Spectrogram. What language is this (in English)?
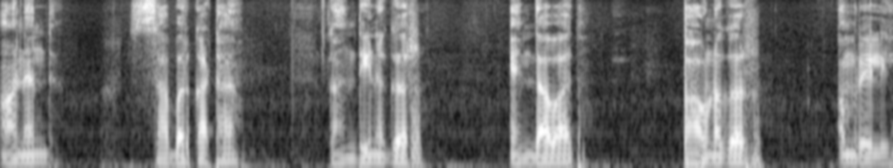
Gujarati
